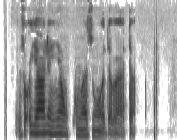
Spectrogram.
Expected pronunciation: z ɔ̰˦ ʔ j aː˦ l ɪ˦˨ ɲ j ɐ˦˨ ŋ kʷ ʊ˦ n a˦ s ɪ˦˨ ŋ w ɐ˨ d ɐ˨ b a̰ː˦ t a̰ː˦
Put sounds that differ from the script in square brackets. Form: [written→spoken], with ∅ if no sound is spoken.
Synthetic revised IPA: z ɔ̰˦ ʔ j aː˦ l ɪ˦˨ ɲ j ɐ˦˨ ŋ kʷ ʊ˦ [n→m] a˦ [s→z] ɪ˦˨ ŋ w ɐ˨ d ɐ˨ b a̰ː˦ t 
